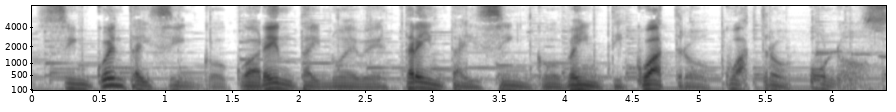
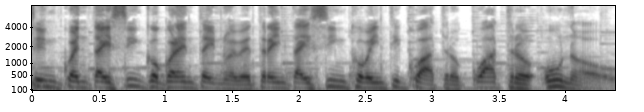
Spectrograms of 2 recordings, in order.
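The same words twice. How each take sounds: First: The number is read more slowly. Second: The number is read at normal speed.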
